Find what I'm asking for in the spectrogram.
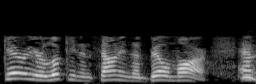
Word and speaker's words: Maher: It was on the Bill Maher show, right? – Yes.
